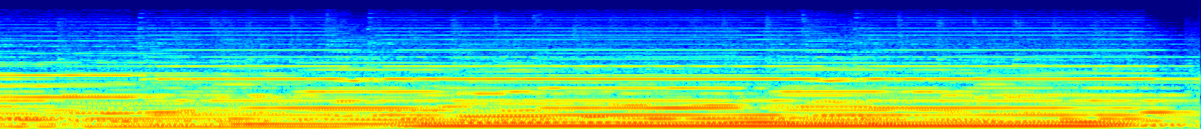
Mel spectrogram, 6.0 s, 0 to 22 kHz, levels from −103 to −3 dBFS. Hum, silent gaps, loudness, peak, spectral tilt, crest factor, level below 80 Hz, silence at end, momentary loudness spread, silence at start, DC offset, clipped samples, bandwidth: none; none; -22 LUFS; -10 dBFS; -9 dB/octave; 12 dB; -42 dBFS; 0 s; 5 LU; 0 s; under 0.1%; under 0.1%; 7.4 kHz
